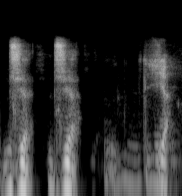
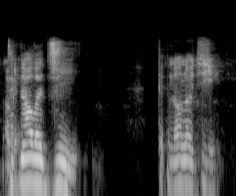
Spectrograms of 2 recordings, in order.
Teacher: it's not a smooth J it's a d j together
